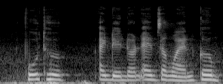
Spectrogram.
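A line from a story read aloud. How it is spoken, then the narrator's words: Cold male voice, distant. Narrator (Vietnamese): giọng nói lạnh lùng của người đàn ông truyền tới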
